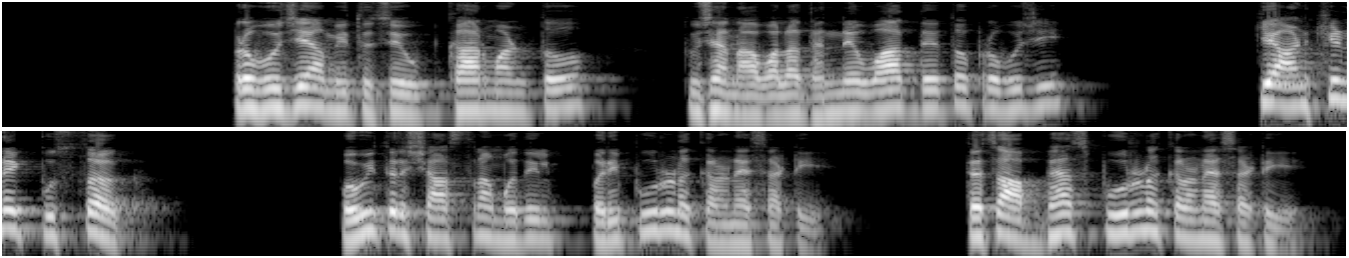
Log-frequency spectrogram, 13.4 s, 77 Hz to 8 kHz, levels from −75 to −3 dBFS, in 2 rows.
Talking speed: 95 wpm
